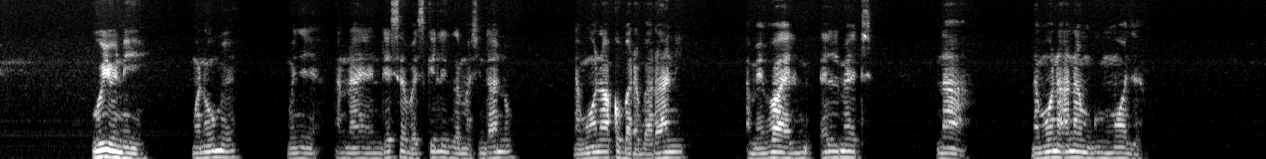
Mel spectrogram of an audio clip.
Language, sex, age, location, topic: Swahili, male, 18-24, Nakuru, education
